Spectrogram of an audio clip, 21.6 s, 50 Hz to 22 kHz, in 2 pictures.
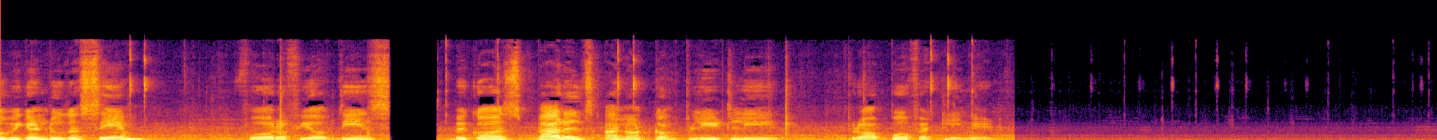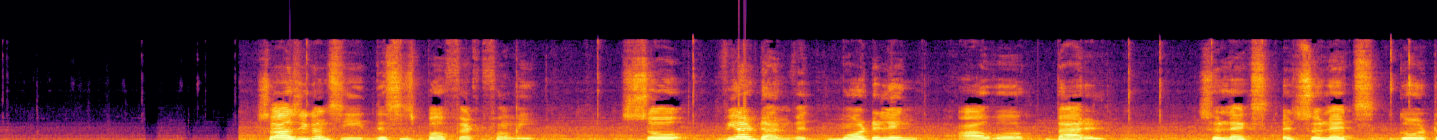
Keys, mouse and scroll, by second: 1.0 click, 2.0 g, 3.1-4.7 middle drag, 4.7 click, 5.8 g, 7.3 middle click, 7.9 click, 8.0-10.1 typing, 8.3 middle click, 8.6 click, 8.8 middle click, 9.1 click, 9.4 middle click, 9.6 click, 9.8 middle click, 9.9 scroll down 5, 10.0 middle click, 10.7 middle click, 11.1 scroll up 3, 11.2 middle click, 11.3 click, 11.6 g, 11.7 middle click, 12.1 click, 12.2 g, 12.3 middle click, 12.7-13.1 scroll down 5, 13.1-14.6 middle drag, 14.6 Tab, 15.3-18.4 middle drag, 19.8-21.3 middle drag, 21.3 click.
